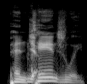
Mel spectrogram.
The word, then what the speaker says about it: Pentangeli: like you said like uh I'm going to mispronounce it, but Pentangeli Pentangeli.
